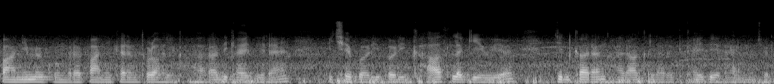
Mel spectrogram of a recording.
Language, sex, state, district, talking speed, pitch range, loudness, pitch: Hindi, male, Uttar Pradesh, Etah, 230 wpm, 110-115 Hz, -21 LUFS, 110 Hz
